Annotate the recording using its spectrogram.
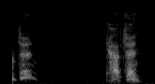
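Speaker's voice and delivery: whispered speech. A player whispers to the captain during a role-play game: whispering. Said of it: "I'm gonna whisper to Prim".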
